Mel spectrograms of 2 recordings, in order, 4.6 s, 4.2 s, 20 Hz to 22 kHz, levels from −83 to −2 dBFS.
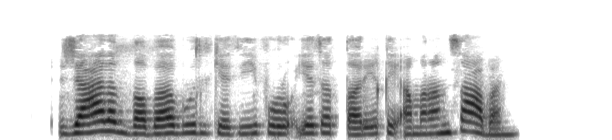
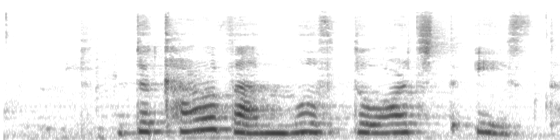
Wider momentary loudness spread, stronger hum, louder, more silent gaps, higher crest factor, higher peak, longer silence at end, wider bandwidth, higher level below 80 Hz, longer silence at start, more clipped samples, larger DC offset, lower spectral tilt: second, 10 LU vs 13 LU; neither; first, -18 LUFS vs -30 LUFS; first, 2.55-2.59 s vs none; about the same, 18 dB vs 20 dB; first, -2 dBFS vs -12 dBFS; first, 0.7 s vs 0.25 s; second, 8.2 kHz vs 15.5 kHz; first, -62 dBFS vs -72 dBFS; second, 0.45 s vs 0.75 s; neither; neither; about the same, -5.5 dB/octave vs -4.5 dB/octave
